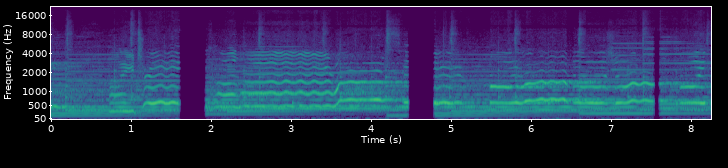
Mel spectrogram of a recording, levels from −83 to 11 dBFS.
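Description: At 1.59 to 1.94 s and again at 4.45 to 4.80 s, the audio falls into a hole about 0.34 s long, which fits eight consecutive lost AAC frames. A shorter gap of about 85 ms follows at 7.52 to 7.63 s, consistent with two frames. This is AAC frame loss with muting: the decoder zeroed the missing spectrum, and the overlapping windows fade the sound out and back in. Those soft edges set it apart from a hard sample dropout.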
